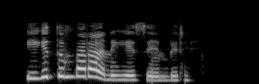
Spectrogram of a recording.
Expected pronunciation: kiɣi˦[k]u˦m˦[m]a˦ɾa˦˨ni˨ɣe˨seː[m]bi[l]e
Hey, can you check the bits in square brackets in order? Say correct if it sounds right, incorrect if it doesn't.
incorrect, incorrect, correct, incorrect

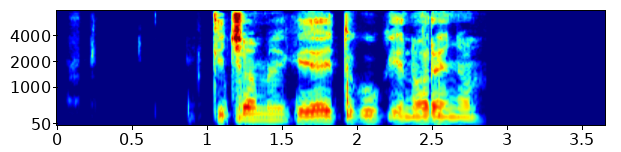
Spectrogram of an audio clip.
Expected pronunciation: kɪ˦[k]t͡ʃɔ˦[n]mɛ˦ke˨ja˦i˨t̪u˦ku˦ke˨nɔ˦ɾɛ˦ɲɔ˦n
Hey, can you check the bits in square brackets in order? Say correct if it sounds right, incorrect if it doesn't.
incorrect, incorrect

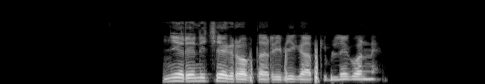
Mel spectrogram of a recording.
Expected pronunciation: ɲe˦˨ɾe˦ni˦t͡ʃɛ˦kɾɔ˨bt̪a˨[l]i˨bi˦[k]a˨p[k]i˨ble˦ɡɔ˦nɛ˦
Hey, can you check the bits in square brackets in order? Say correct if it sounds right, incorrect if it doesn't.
incorrect, incorrect, correct

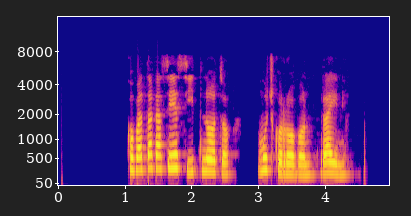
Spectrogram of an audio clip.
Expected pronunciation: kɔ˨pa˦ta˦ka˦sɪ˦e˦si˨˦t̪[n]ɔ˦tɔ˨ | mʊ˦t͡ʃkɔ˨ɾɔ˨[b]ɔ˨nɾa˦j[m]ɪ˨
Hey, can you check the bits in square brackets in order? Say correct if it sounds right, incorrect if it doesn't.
correct, correct, incorrect

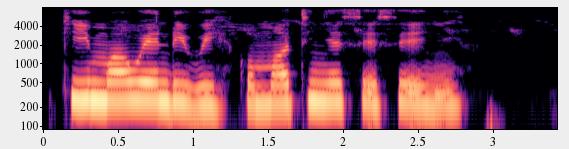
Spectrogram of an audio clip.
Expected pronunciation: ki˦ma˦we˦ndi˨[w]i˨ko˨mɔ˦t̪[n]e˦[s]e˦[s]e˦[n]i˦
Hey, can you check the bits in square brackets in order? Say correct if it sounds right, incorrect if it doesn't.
correct, incorrect, correct, correct, incorrect

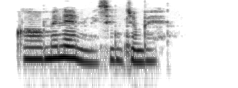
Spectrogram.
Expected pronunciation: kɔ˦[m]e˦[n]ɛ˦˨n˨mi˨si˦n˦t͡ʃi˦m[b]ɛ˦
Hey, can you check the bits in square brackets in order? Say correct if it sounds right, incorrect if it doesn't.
correct, correct, correct

